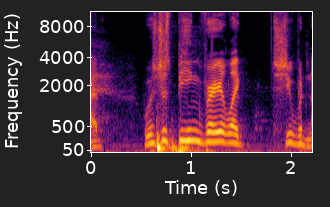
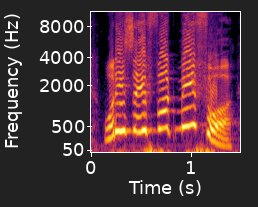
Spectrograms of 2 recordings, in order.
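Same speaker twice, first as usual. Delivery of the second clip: high, louder mock [name] line; fifty Cent quote; 8 dB louder than usual. Comparing the waitress to the meme, a loud mock [name] line. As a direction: throw the famous line in a put-on voice. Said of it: "the fifty Cent, like".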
